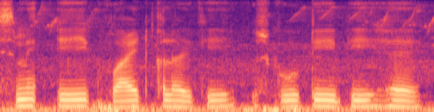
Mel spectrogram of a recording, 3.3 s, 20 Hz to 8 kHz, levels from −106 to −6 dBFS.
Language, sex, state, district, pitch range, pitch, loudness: Hindi, male, Uttar Pradesh, Lucknow, 115-125 Hz, 120 Hz, -17 LUFS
